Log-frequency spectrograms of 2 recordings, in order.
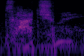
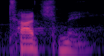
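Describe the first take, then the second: First: Breathy whisper of "Touch me.". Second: Soft, low, gentle "Touch me."; Jesus inviting the disciples to touch him, softly; quiet invitation. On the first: Jesus inviting the disciples, repeated in a whisper. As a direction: drop it to a bare whisper on "Touch me.". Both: Acted. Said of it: "and now he says".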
